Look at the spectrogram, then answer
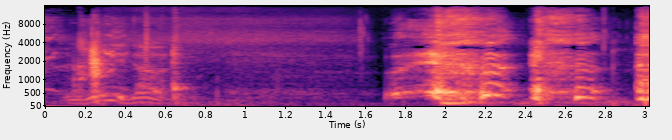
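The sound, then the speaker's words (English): A brief strained vocal sound, a short pause, then a burst of harsh, raspy coughs, three or four in quick succession, loud, like someone hacking to clear their throat after sipping a very sweet liqueur that tastes like cough syrup. “I got the black lung pop.”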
